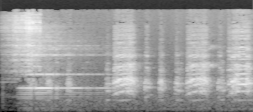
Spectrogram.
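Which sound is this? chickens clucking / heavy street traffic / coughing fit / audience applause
chickens clucking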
